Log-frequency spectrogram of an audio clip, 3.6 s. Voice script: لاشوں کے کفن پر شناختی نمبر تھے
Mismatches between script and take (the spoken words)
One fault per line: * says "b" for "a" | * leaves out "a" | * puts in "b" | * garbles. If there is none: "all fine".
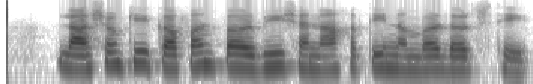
* puts in "بھی"
* puts in "درج"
